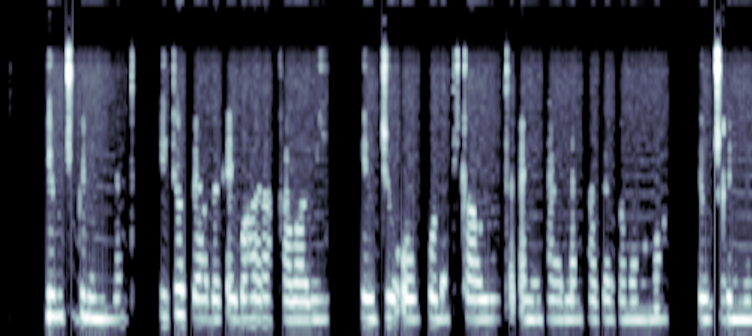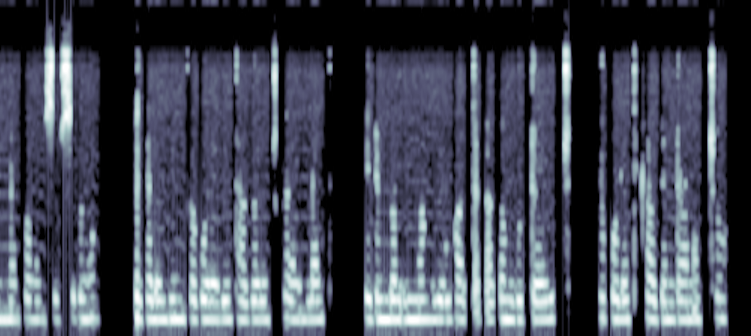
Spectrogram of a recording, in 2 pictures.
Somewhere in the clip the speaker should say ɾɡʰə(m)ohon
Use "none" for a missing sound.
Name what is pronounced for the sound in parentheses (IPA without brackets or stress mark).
m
